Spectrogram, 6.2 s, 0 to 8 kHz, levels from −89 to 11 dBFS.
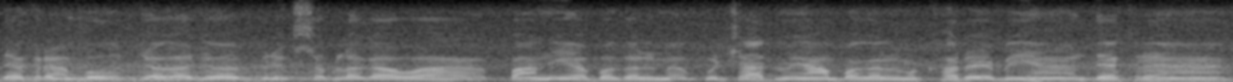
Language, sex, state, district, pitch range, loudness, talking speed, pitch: Hindi, male, Bihar, Supaul, 160-175 Hz, -18 LUFS, 245 wpm, 165 Hz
